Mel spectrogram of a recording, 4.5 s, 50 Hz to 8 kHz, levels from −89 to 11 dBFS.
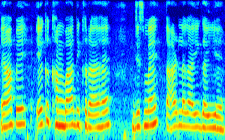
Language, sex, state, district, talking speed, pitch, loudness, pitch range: Hindi, female, Jharkhand, Deoghar, 160 wpm, 265 Hz, -13 LUFS, 245-285 Hz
